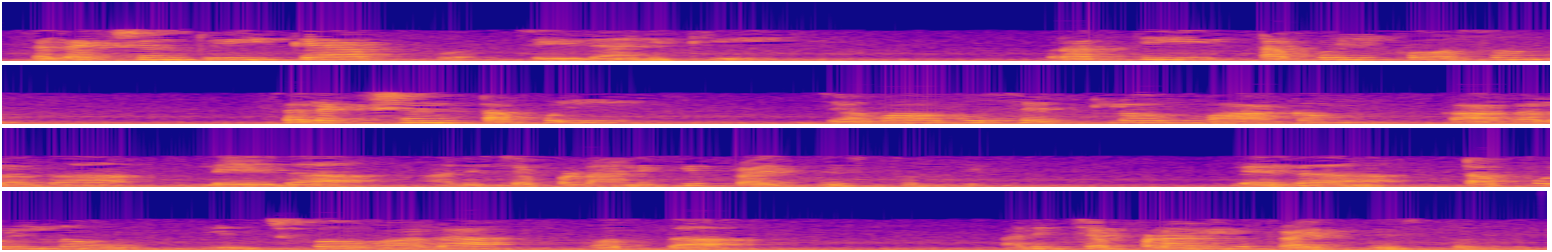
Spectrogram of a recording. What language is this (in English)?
Telugu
